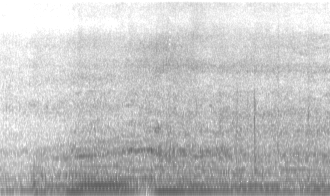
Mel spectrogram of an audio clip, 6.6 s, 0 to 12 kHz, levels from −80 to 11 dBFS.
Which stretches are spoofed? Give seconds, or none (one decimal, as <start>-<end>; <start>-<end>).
0.4-1.3; 2.4-6.0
